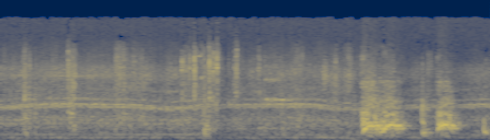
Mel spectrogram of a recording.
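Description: Husky dogs, among them one named King, bark in a few loud bursts near the end, over a steady whistling tone and low background rumble.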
